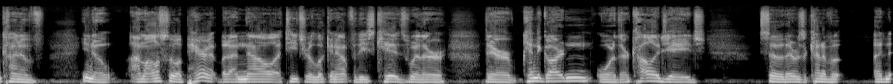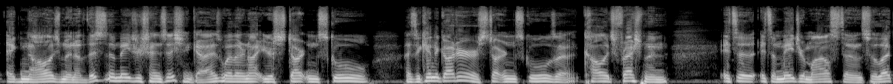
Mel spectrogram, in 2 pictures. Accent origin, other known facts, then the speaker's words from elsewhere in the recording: Tennessee, United States; That brings me back to where I'm from. I'm from Middle Tennessee. We have water aplenty.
